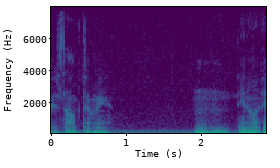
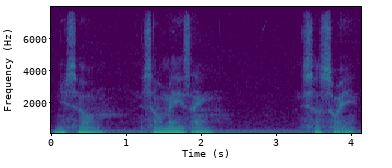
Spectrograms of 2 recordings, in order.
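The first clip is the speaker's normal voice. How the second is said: tender whisper; slower than usual. Acted. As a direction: whisper it slowly with love. Tender compliment.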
